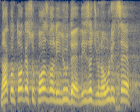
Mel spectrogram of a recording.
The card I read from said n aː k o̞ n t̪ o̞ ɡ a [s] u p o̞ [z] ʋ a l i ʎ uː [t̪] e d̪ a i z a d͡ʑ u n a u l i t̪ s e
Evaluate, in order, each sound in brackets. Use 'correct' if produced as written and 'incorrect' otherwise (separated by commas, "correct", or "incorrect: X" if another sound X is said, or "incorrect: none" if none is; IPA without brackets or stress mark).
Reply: correct, correct, incorrect: d̪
